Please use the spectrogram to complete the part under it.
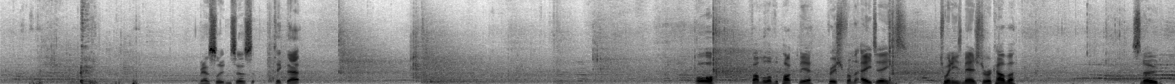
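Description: Ice skates scrape and carve across the ice.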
